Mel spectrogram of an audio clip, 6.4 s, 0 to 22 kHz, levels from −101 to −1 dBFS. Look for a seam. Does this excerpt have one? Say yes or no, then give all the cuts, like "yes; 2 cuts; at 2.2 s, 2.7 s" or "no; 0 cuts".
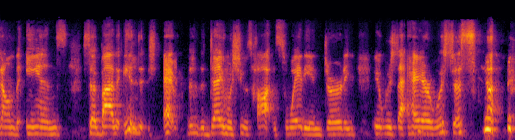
yes; 2 cuts; at 2.3 s, 4.9 s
